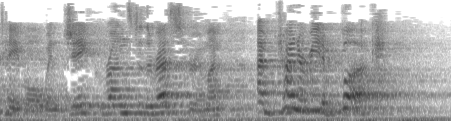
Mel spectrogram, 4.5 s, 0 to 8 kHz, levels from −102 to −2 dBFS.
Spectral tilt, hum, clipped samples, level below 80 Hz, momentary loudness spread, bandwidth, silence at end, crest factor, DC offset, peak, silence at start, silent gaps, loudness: -4 dB/octave; none; under 0.1%; -54 dBFS; 10 LU; 8 kHz; 0 s; 20 dB; under 0.1%; -14 dBFS; 0 s; none; -34 LUFS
